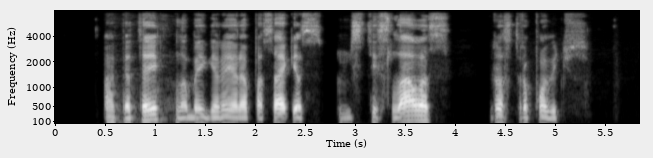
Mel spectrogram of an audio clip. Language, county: Lithuanian, Klaipėda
